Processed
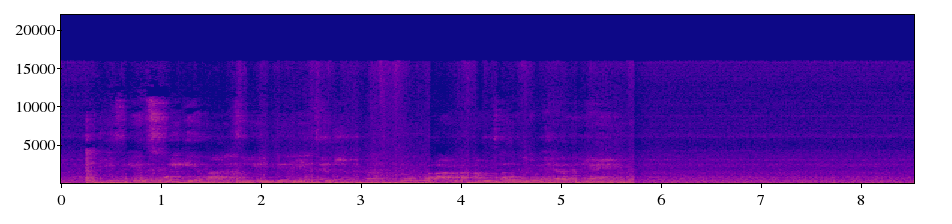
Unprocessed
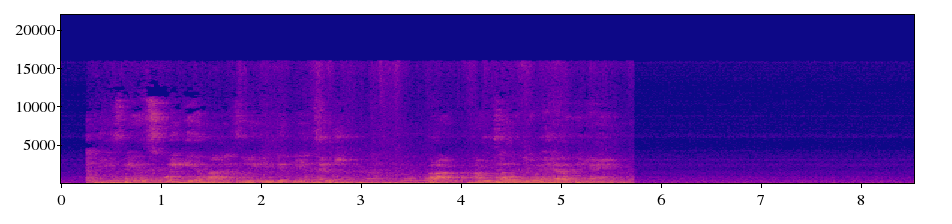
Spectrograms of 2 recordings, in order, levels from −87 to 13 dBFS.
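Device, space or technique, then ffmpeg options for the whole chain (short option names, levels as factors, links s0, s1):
serial compression, leveller first: -af "acompressor=threshold=0.0316:ratio=2.5,acompressor=threshold=0.00891:ratio=6,volume=2.24"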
